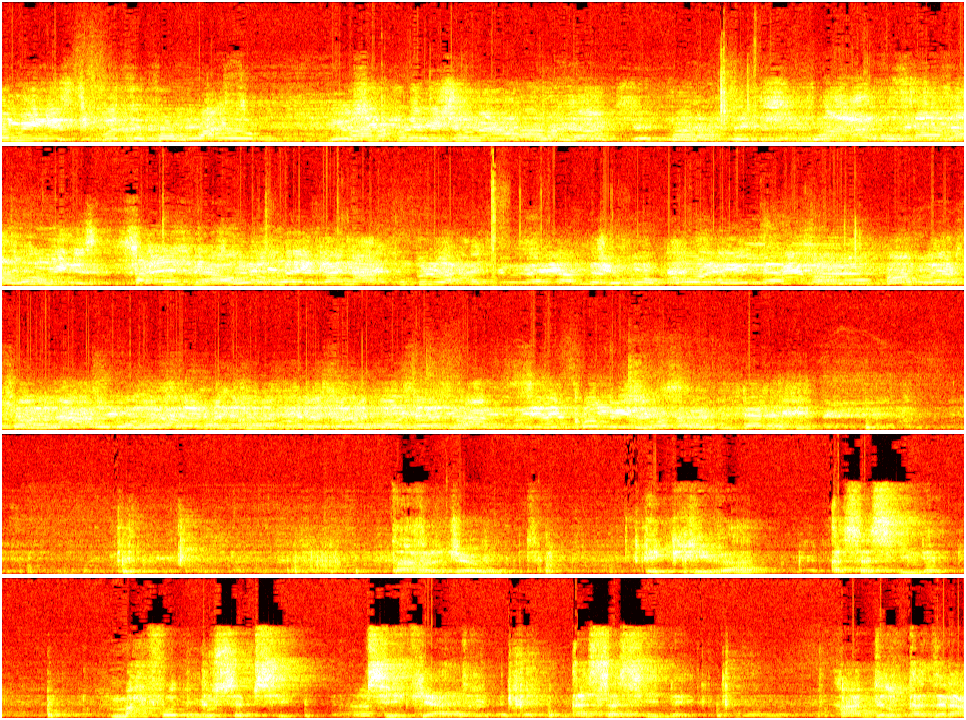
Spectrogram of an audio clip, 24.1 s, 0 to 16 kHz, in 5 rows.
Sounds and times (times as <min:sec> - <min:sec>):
Speech: 0:00.0 - 0:13.9, 0:19.8 - 0:24.0.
